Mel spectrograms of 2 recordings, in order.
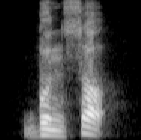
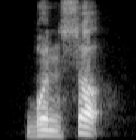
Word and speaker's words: bunso: Bunso. Bunso. Bunso is spelled as B-U-N-S-O.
